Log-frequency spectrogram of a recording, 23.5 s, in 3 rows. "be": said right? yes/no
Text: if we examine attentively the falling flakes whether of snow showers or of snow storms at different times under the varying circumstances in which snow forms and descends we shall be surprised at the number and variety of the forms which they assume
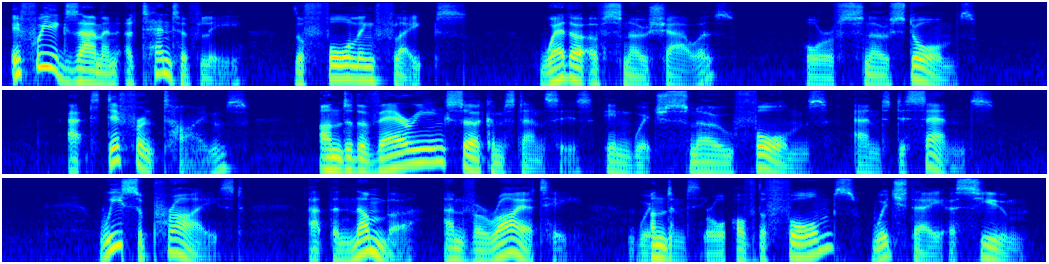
no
